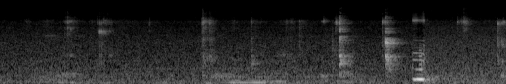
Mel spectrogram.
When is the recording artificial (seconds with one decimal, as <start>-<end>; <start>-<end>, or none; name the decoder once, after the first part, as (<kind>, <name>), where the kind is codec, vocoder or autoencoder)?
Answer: none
